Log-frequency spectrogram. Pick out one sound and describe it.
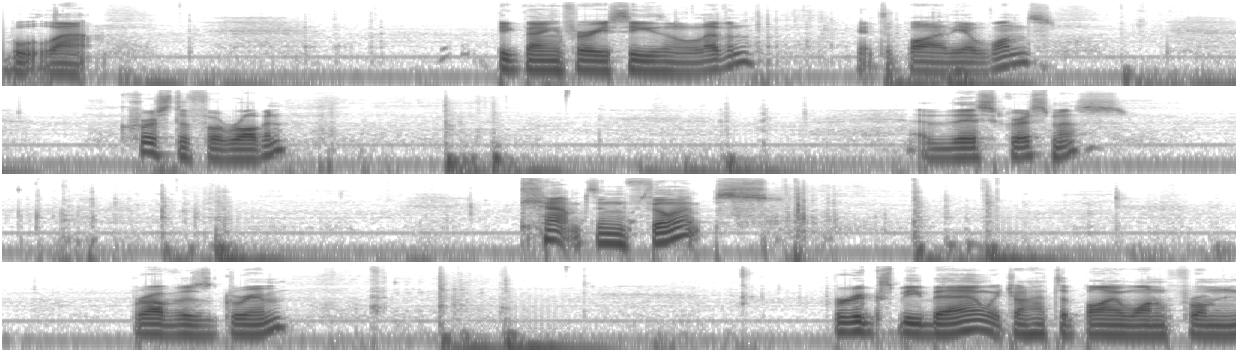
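Plastic cases click and rattle as they are handled.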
